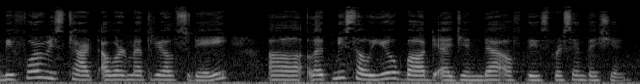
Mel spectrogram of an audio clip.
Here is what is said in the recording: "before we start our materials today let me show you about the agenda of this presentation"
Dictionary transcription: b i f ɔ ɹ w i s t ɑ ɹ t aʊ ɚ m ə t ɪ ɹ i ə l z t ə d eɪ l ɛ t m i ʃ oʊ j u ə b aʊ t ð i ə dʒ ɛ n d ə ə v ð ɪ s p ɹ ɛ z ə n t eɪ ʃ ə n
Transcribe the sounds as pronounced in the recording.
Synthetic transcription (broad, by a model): b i f ɔ ɹ w i s t ɑ ɹ t aʊ ɚ m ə t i ɹ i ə l s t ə d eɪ l ɛ t m i s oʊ j u ə b aʊ t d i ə dʒ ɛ n d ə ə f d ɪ s p ɹ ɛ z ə n t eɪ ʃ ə n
